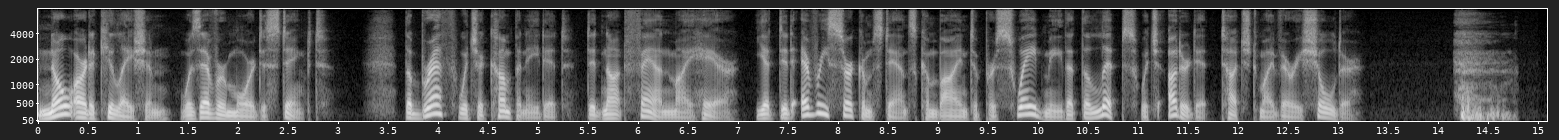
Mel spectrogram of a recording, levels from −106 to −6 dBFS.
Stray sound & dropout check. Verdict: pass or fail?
fail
